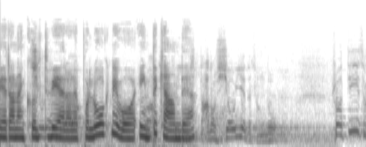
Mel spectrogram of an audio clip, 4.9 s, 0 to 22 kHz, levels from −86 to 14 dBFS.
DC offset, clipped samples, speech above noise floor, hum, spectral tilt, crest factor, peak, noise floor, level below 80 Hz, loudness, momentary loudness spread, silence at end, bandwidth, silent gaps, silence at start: under 0.1%; under 0.1%; 28 dB; none; -7.5 dB/octave; 14 dB; -8 dBFS; -51 dBFS; -56 dBFS; -22 LUFS; 19 LU; 0 s; 12 kHz; none; 0 s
